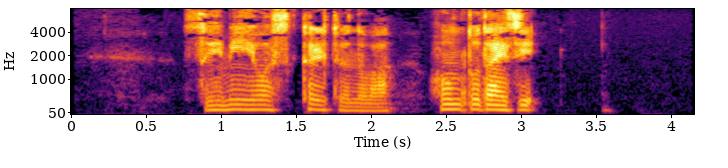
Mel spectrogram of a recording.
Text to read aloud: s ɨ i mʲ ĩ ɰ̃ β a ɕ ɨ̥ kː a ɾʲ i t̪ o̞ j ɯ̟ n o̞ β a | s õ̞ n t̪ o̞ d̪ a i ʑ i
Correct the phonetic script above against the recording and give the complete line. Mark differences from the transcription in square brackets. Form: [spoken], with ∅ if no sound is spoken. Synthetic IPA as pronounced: s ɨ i mʲ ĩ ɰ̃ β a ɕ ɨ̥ kː a ɾʲ i t̪ o̞ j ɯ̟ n o̞ β a | [h] õ̞ n t̪ o̞ d̪ a i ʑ i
